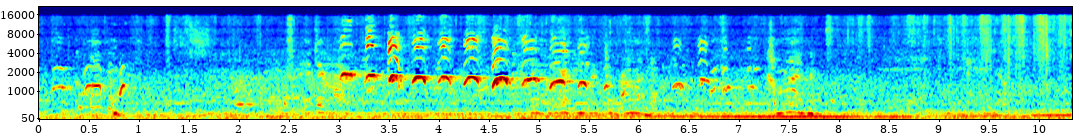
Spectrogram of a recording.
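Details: Rescued chihuahua-mix puppies, one of a litter of six available for adoption in March 2017, give a rapid run of high, squeaky whimpering yelps through the middle seconds, over a low steady hum.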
